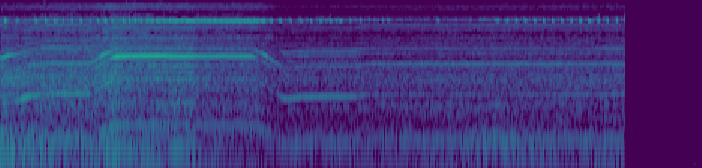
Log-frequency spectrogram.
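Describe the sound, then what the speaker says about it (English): A power drill bores out a bolt head on a Land Rover Defender, a loud whining motor that rises in pitch under load, then drops and chatters with rhythmic grinding pulses before stopping abruptly. "what we're gonna have to do is just drill the head of this bolt out"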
